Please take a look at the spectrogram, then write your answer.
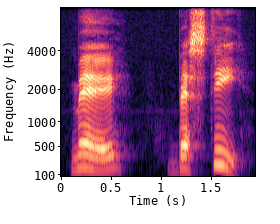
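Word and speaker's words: me vestí: So, we're going to use the pronoun may bestie. Accent on the eye.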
